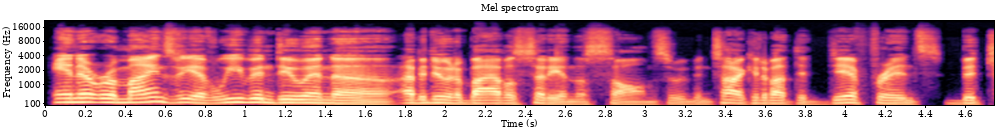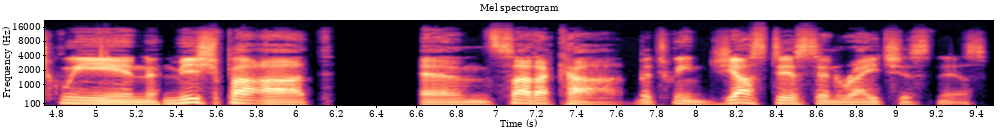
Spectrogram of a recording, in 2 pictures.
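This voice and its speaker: A man co-hosting a podcast in a conversational discussion of scripture, speaking emphatically in halting bursts and often checking in with a rhetorical question. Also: medium pitch, fairly bright tone, no echo, clean studio sound. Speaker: podcast co-host.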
